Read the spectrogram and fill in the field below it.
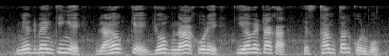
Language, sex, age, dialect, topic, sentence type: Bengali, male, 25-30, Standard Colloquial, banking, question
